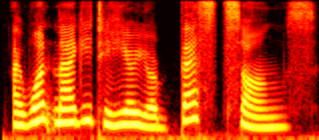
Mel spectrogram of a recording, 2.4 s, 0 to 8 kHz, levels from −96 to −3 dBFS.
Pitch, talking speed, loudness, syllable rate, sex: 230 Hz, 200 wpm, -17 LUFS, 4.1 syllables/s, female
